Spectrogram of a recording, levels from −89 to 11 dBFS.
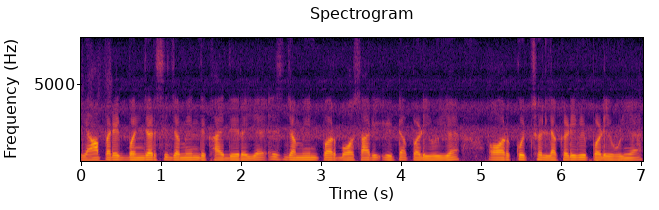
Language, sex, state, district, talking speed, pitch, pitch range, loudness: Hindi, male, Bihar, Bhagalpur, 220 wpm, 120 Hz, 115-125 Hz, -17 LUFS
